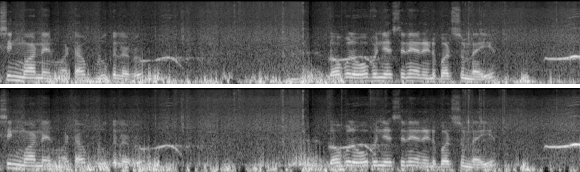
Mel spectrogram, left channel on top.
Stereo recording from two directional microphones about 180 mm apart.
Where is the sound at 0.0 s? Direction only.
60° left (ahead or behind).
